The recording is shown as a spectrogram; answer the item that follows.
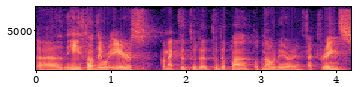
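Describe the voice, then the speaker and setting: In a very clean recording with a silent background, a man with a Dutch accent talks at a moderate pace. His pitch is medium and his intonation fairly even. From Netherlands, Voorburg (South Holland). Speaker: astronomy lecturer. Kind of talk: conference talk. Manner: hesitant, many fillers and repeats.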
